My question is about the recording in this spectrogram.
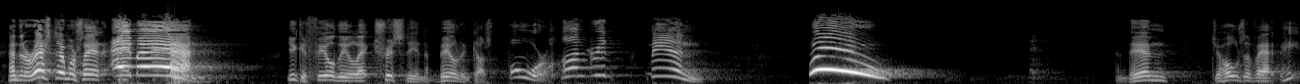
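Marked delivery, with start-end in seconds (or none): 1.0-2.1 loud, high mock amen; shouted amen. Crowd of prophets agreeing. 8.1-8.9 loud, high whoop; excited whoop. Retold or imitated. Excitement of the prophets.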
